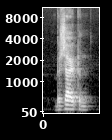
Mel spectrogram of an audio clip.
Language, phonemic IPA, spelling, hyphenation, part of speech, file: Dutch, /bəˈzœy̯.pə(n)/, bezuipen, be‧zui‧pen, verb, Nl-bezuipen.ogg
- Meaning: to get drunk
